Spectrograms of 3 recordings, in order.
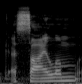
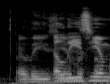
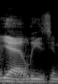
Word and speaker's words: Elysium: the world tree on top of it is Asylum, I think is how they say it. Elysium. Elysium, that's it.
